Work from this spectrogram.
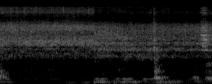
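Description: Steady sizzle of onions frying for mushroom masala, with a bright hiss and a couple of slightly louder crackles near the end, no voices.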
